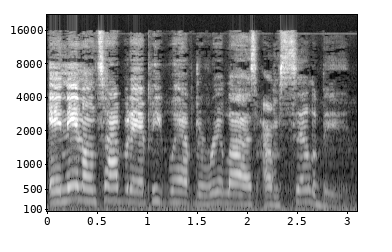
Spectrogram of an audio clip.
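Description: A woman with a fairly high pitch speaks at a fairly quick pace. Clear background noise and audible room echo fill the recording. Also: ordinary pitch variation.

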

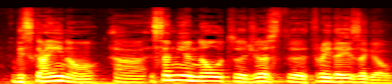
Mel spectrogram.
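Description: The speaker is a man with lively intonation. He speaks at a very slow pace. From Romania. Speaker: photographer. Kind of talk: live presentation. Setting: gallery. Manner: halting.

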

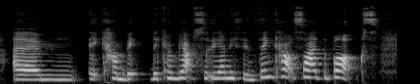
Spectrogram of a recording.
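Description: A raised, projected voice carries lively intonation at a moderate pace. The background is quiet. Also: woman. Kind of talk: tutorial. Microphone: phone near.

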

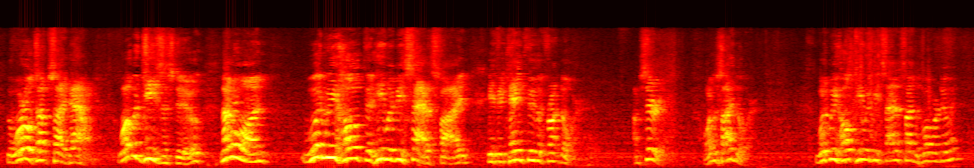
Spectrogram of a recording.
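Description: A man with a high voice and ordinary pitch variation speaks at a moderate pace with long, frequent pauses, with audible room echo and light background noise. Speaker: pastor. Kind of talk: sermon. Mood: earnest, sometimes indignant. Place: church.

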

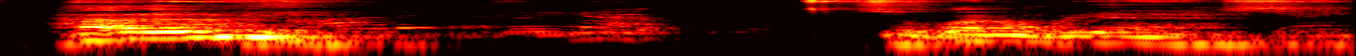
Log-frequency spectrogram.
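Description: Amid audible room echo, a man speaks at a moderate pace in an animated tone with lively intonation. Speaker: preacher. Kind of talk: revival sermon with testimony. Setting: church. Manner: animated, exhortatory, call-and-response, punctuated by hallelujahs. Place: church.

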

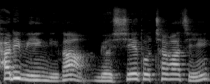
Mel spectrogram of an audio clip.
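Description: In an unremarkable speaking voice, a woman talks at a fairly slow pace with ordinary pitch variation, in a very clean recording over a silent background. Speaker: Spanish language teacher. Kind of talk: lecture. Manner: formal.

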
